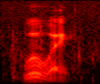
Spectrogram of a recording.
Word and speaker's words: Wu Wei: And then with this character, this is pronounced, this one is Wu, and this one is Wei, Wu Wei.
